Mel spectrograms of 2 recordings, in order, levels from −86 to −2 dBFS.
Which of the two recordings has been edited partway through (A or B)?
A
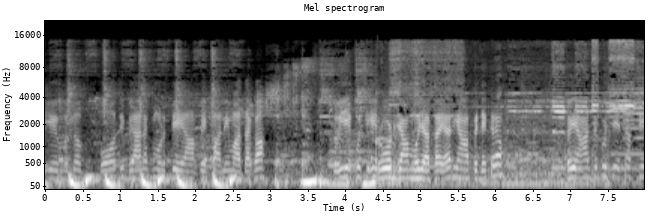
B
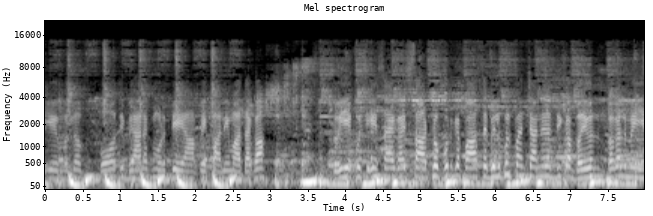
A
